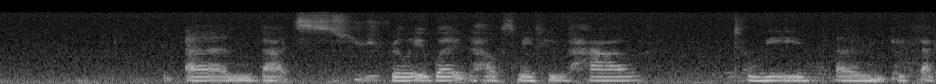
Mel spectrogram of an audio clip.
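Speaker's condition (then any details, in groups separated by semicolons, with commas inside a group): Cerebral palsy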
